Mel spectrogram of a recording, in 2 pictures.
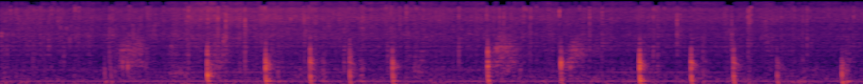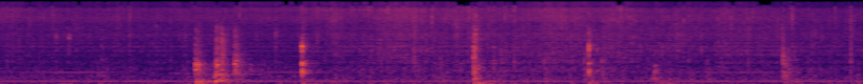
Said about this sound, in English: Then we're going to get our onions in there, and we're going to get our garlic in there.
